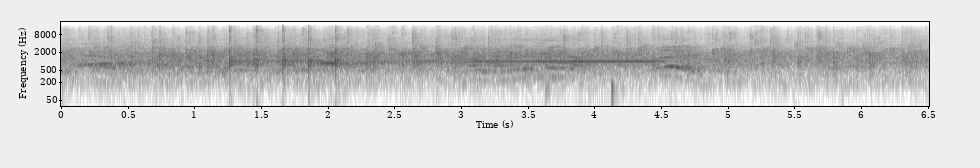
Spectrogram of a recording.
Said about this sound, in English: Oh, I shouldn't have to pump and prime right now, but somebody here in the Holy Ghost ought to clap your hands and magnify the Lord.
